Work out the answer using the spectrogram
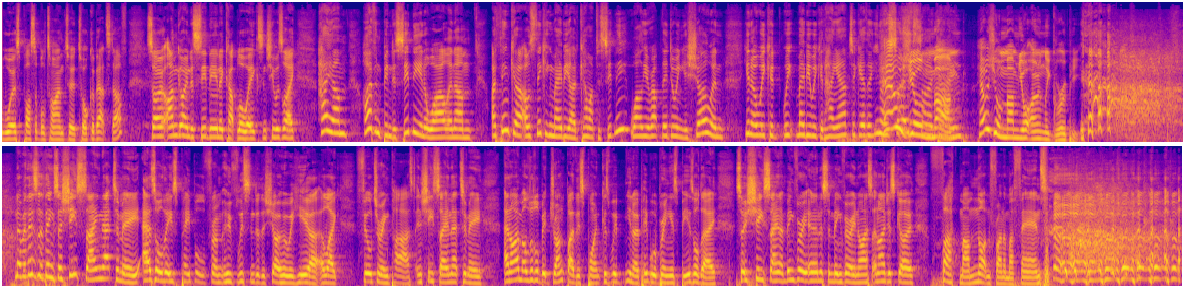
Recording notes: Recorded LIVE at The Joint on April 19, 2015.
